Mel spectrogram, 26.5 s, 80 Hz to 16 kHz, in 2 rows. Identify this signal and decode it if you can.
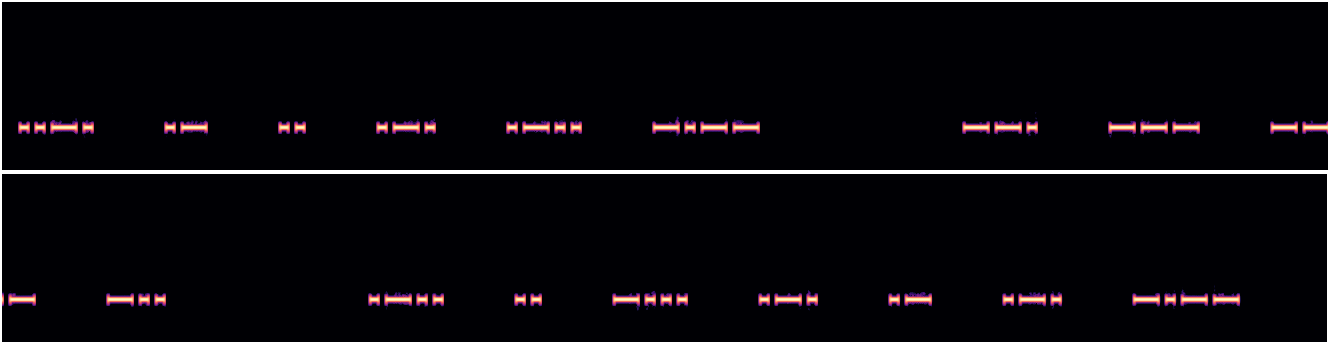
Morse code, heard as a keyed tone, about 15 wpm, spaced as for 8 wpm, 1000 Hz. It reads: FAIRLY GOOD LIBRARY
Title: 8 WPM morse code quotes for Thu, 29 Feb 2024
